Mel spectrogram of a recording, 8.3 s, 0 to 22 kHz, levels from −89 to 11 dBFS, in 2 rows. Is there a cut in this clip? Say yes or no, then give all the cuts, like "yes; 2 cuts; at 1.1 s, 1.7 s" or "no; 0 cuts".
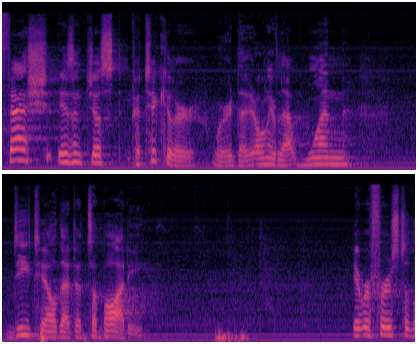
yes; 2 cuts; at 1.3 s, 2.7 s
